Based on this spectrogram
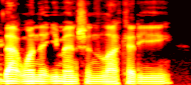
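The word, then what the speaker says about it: L'Acadie: That one that you mentioned, Lacadi, is that how you pronounce it? Yeah, Lacady Blanc, Lacadi Sauvignon Blanc Blanc, sounds fun.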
